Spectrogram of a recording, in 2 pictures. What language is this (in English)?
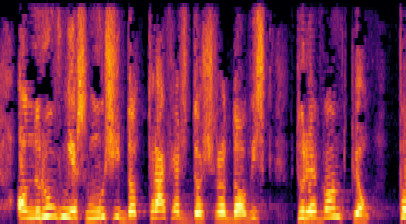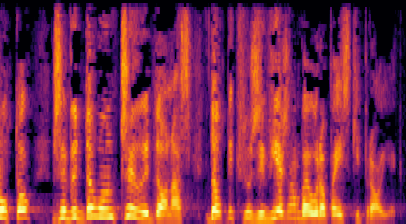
Polish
